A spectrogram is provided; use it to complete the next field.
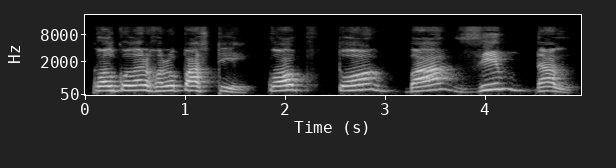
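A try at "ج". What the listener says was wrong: জিমটাকে ভাই শক্ত করতে হবে মাশাল্লাহ ঠিক আছে এমনি সুন্দর হইছে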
